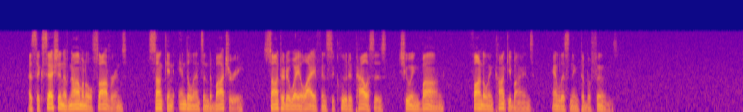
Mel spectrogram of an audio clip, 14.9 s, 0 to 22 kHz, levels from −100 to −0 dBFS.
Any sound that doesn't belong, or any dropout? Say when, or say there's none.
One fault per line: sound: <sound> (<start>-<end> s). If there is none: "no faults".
no faults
